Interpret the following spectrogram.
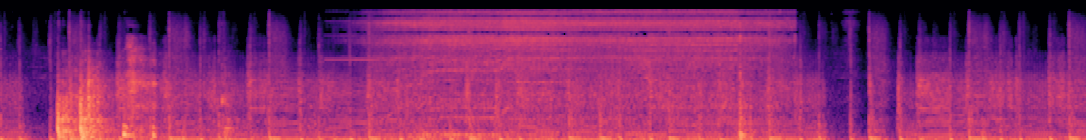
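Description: Background music with a steady beat, over which a cordless drill runs for a few seconds in the middle, boring a cabinet-hardware hole through a drilling jig into a wooden drawer front.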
